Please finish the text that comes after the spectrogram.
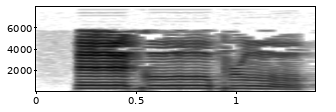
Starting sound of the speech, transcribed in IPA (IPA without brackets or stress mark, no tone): ɛː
